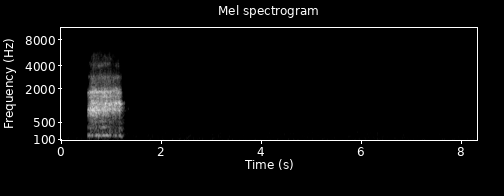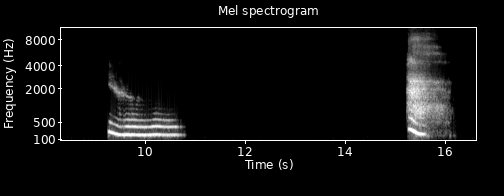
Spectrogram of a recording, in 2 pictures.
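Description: Breathing sounds voiced as three short sighs, each alone and separated by long silence. The middle exhale is longer and tonal and slides downward at its start, and the last is a brighter, breathier burst.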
